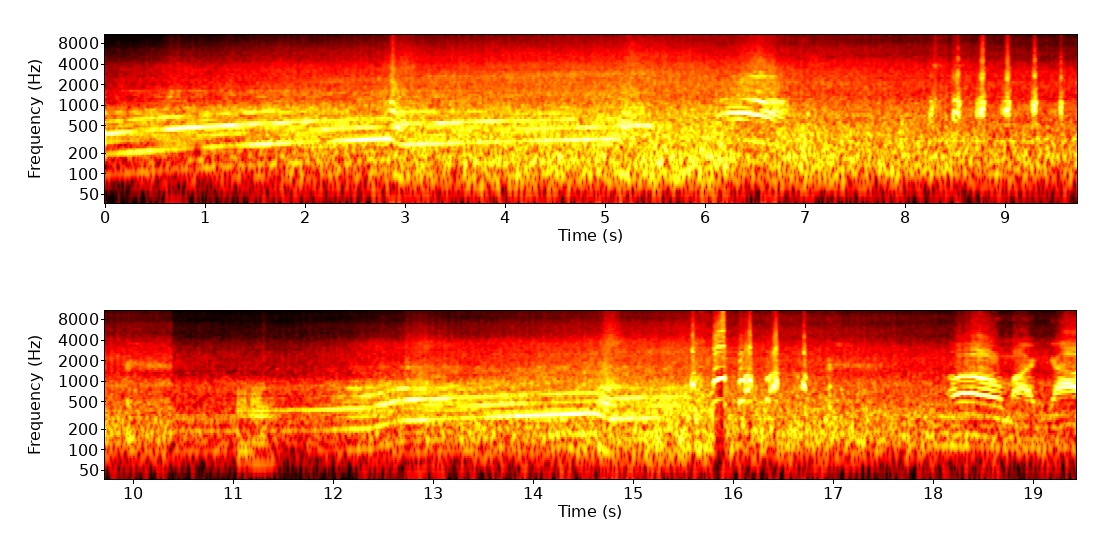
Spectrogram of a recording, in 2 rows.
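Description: An Audi RS5 engine revs hard during a ride, rising and falling through several pulls with sharp exhaust crackles and pops between them, loud and close, with wind noise throughout and people talking over it.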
